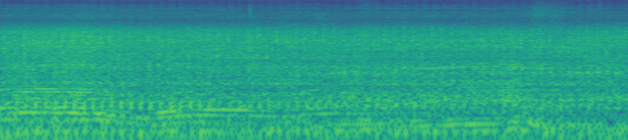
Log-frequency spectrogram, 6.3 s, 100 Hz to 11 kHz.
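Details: Suzuki Satria FU 150 single after engine teardown; smooth even note with steady firing at idle and revs, no knocks or rattles, healthy.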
